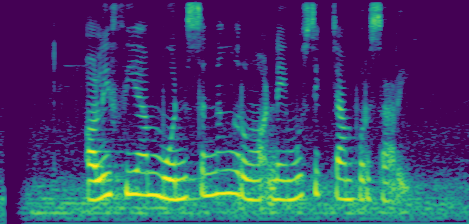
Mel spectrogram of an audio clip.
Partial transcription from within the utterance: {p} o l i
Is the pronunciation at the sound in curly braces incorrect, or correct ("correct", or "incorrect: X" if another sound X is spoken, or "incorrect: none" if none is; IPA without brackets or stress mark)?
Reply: incorrect: ʔ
